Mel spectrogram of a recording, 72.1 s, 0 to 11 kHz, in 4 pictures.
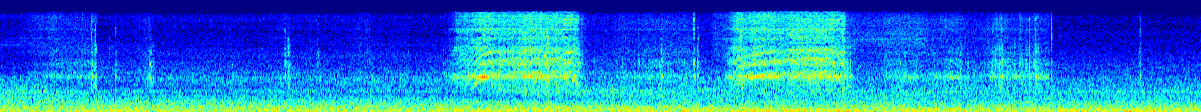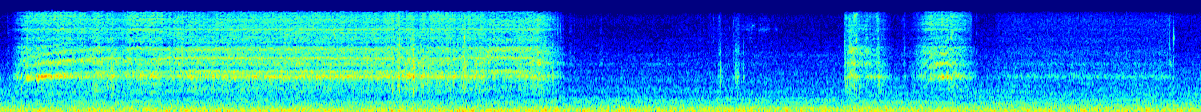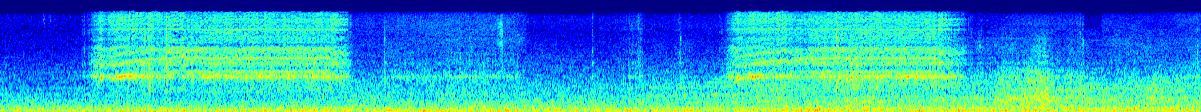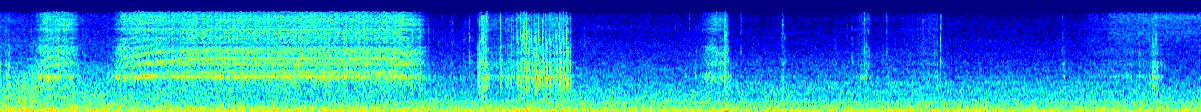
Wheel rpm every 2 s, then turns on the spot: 20, 0, 0, 60, 60, 70, 70, 30, 0, 110, 160, 160, 160, 30, 0, 40, 30, 30, 30, 160, 100, 20, 10, 70, 160, 50, 10, 40, 150, 160, 40, 10, 10, 0, 0, 10.
0-2 8-10 12-16 32-36 42-44 60-64 70-72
